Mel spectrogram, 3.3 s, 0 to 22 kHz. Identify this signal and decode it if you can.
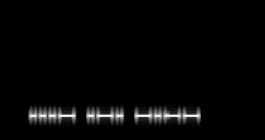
Morse code, heard as a keyed tone, about 20 wpm, 700 Hz. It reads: VRY
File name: UK MASTER QSOs TRAINING / 20WPM / UK MASTER QSOs 0053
